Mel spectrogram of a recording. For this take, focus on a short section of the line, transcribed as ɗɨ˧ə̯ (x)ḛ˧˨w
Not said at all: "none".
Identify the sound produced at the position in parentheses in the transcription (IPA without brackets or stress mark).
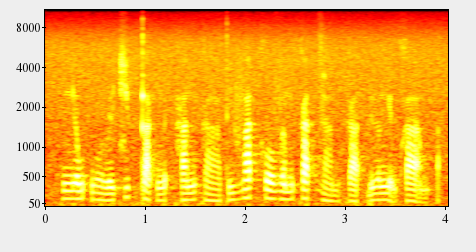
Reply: ŋ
